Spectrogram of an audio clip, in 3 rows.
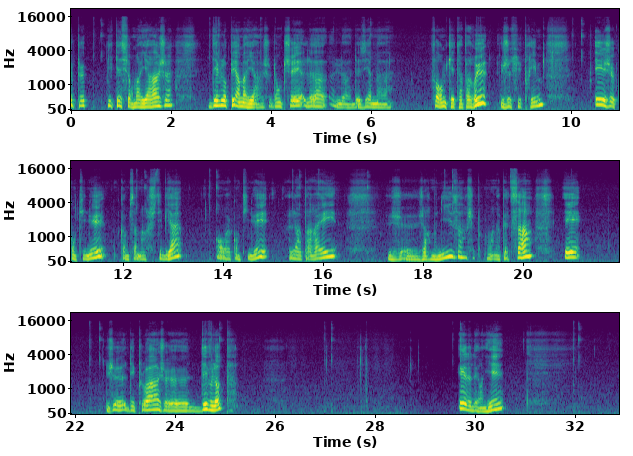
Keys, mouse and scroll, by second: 0.4 click, 2.7 click, 3.8-6.0 drag, 6.4-8.5 scroll down 1, 8.5 Delete, 10.0 click, 12.2 click, 13.7 click, 14.6-15.4 scroll down 1, 15.4-17.0 drag, 18.4 click, 22.2 click, 24.7 click, 25.0 click, 26.9 click, 27.7 Delete, 29.5 click, 31.9 click.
